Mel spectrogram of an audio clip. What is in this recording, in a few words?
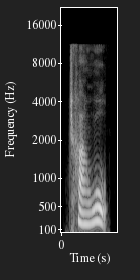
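"产物", Chinese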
